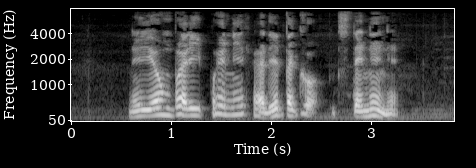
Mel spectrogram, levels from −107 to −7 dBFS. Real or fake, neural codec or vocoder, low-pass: real; none; 7.2 kHz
